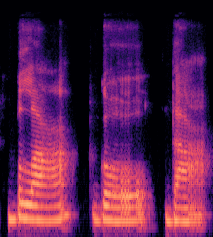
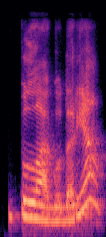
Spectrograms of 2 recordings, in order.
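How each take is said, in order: First: "Благодаря" stretched out slowly, syllable by syllable; slow it down so students can follow; slow syllable demo. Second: Said in the usual way. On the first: Shown as a demonstration. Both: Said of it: "Let's repeat".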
